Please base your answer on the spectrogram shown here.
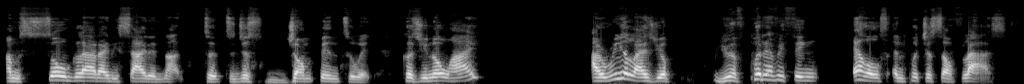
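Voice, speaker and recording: A man in his 50s from Trinidad and Tobago hosts his own podcast, talking unscripted and alone in an earnest, rambling style with many restarts and preacher-like urging. His voice sits a little high and has a darkish tone, and he speaks at a measured pace. The recording is dry.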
